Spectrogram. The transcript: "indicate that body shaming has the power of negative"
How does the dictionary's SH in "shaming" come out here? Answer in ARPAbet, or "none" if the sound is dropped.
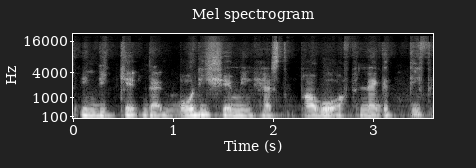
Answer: SH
